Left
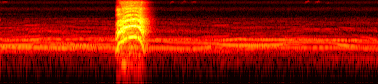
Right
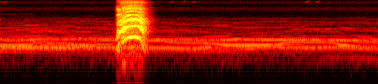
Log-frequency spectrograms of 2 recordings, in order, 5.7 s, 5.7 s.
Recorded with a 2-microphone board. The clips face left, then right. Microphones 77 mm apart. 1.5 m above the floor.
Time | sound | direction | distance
1.7 | a scream | 55° left (ahead or behind) | 1.6 m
